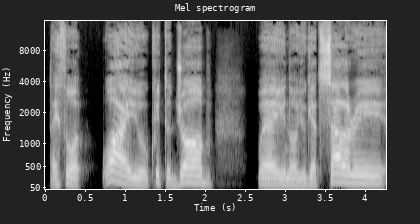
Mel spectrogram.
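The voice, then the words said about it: Put-on accent imitating someone's speech. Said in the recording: “I don't know why I'm doing this accent, but that's how they talk.”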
